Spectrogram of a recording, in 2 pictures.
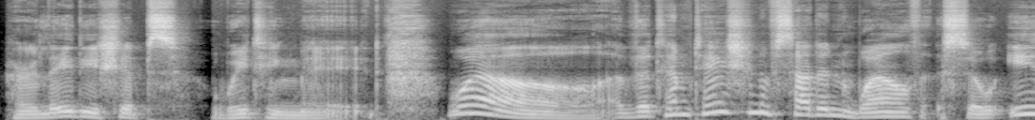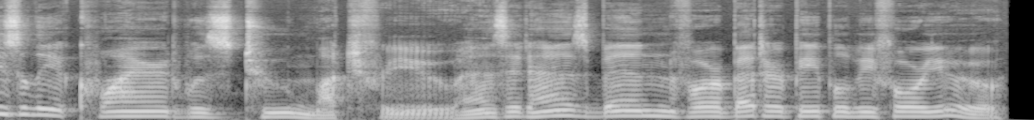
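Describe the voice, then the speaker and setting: A suave, commanding detective, acted by a man, speaks slowly with wide, theatrical swings in pitch. He is shrewd and politely condescending, with a mocking edge, as in a dramatized audiobook. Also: sing-song, darkish tone. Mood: stern, accusing. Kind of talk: audiobook character acting.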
